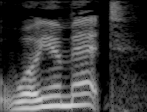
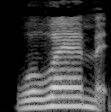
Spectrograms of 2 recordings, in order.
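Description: First: It is said the way the spelling suggests. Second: It is said the way locals say it. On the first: The speaker calls it wrong. "It looks like you would pronounce it Willamette" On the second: The speaker calls it right. "if you go there, they will quickly tell you Willamette"

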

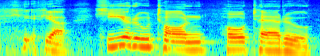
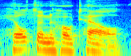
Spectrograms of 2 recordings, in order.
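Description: First: Japanese-style sounds, with extra vowels added. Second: Plain English sounds, with no extra vowels. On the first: This is how a local driver would understand it. The speaker calls it right. "it's Hiroton Hoteru" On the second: A local driver would not understand it. The speaker calls it wrong. "Not Hilton Hotel. They're not going to know what you're saying"

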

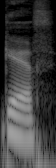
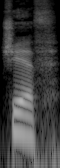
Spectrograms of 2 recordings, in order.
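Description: First: It begins with a hard G sound. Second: It begins with a soft G sound. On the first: The speaker calls it wrong. "It's not GIF" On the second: The speaker calls it right. "it's a soft G, like GIF"

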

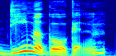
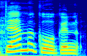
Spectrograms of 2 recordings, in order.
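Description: First: The first part sounds like 'demon'. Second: The first part sounds like 'demo'.

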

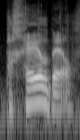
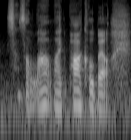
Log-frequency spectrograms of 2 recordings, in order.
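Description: First: The name is said the original German way. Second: The name is said the familiar American way. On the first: The speaker calls it right. "the real pronunciation of his name, it's Pachelbel" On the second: The speaker calls it wrong. "this sounds a lot like Pachelbel"

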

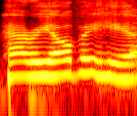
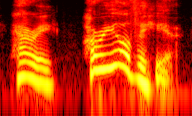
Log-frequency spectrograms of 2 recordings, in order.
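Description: First: The line is spoken flatly, like reading written lines. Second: The line is spoken expressively, like a character talking. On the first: Lines are just being read out. The speaker calls it wrong. "Jimmy does it this way" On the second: The character is really speaking. The speaker calls it right. "I would say it this way"

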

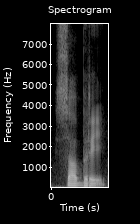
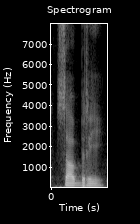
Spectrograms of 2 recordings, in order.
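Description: The two takes are said the same way.

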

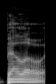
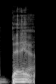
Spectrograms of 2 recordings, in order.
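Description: First: The middle consonant is an L sound. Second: The middle consonant is a Y sound. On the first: The speaker calls it wrong. "it was Bello, as in Brian Fellows" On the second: The speaker calls it right. "It is Bayo"

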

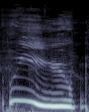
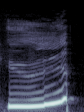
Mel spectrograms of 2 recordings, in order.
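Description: First: The pitch goes down across the sound. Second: The pitch goes up across the sound. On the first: "which is obviously going down" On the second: "that's going up"

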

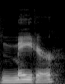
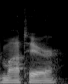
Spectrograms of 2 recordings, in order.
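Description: First: It is said like the cartoon tow truck's name. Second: It is said with classical Latin vowels. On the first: The speaker calls it wrong. "Like it's a fucking Cars character voiced by Larry the Cable Guy" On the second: The speaker calls it right. "as someone who studied classical Latin"

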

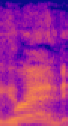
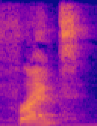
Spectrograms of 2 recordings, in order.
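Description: First: The word ends with a d sound. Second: The word ends with a t sound. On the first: The speaker calls it wrong. "It's not friend" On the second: The speaker calls it right. "it's frent. Like F-R-E-N-T"

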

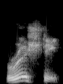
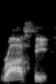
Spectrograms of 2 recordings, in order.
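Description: First: The name is said the Swiss way. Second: The name is said the Western way.

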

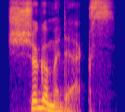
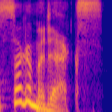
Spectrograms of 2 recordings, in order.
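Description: First: The first part sounds like the word 'sugar'. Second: The first part does not sound like 'sugar'.

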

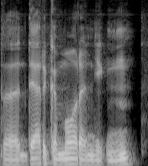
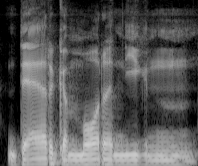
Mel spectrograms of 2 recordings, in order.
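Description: First: The title is said at normal speed. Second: The title is said slowly and deliberately.

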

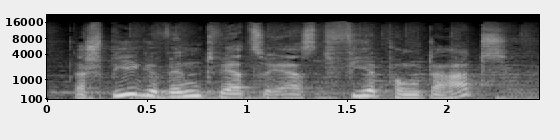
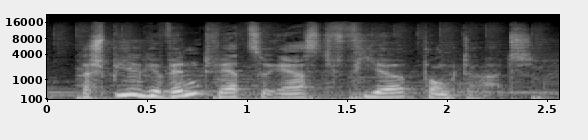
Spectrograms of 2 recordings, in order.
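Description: Both takes have the same delivery.

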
